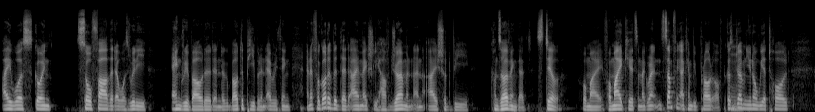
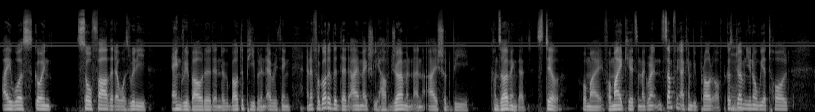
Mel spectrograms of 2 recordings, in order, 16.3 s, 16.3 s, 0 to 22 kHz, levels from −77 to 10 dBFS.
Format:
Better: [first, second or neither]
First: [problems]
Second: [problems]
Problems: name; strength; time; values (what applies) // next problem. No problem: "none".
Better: first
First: none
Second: high-pitched whine; faint; throughout; 4 kHz, 25 dB below the speech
